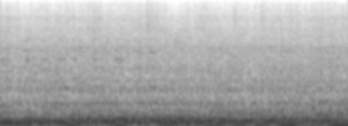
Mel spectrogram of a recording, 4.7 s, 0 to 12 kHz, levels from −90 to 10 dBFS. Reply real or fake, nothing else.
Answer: real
